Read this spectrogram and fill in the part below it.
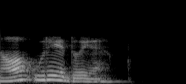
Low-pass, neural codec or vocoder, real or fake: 3.6 kHz; none; real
